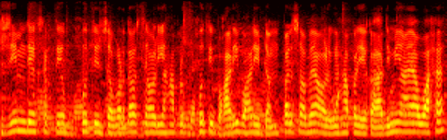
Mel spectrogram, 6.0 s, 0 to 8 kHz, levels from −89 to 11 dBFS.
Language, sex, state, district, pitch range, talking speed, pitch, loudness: Hindi, male, Bihar, Saharsa, 165-185 Hz, 220 wpm, 175 Hz, -21 LUFS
